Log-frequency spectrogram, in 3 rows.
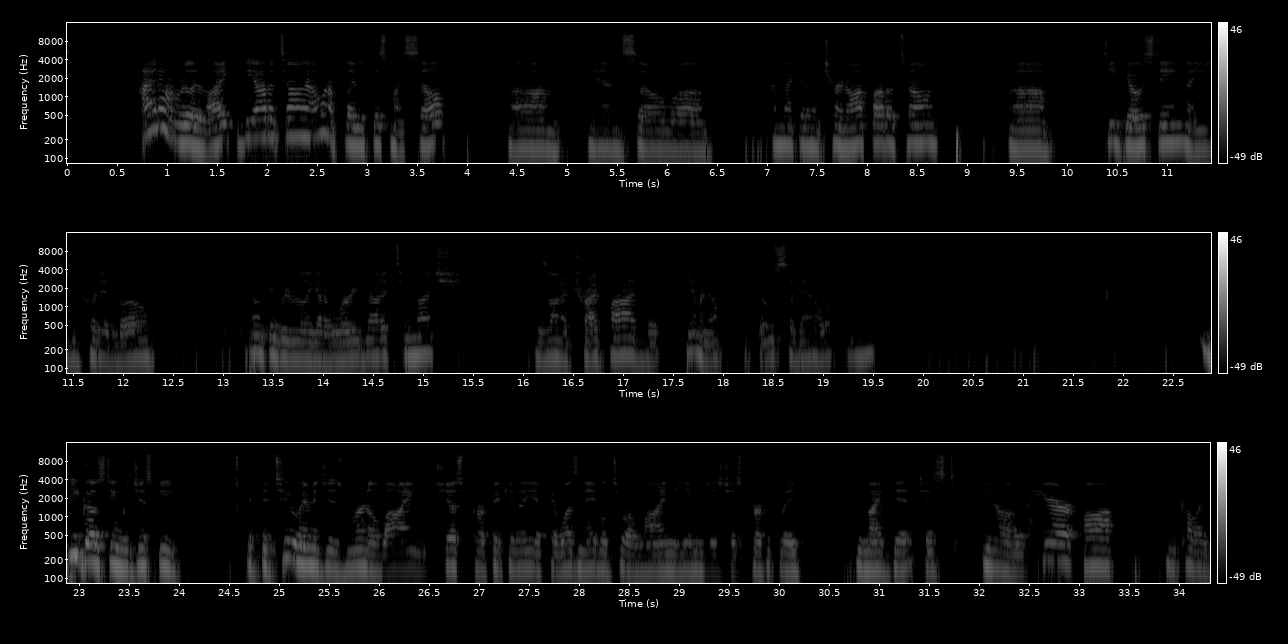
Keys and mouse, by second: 3.9 click, 9.7 click.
